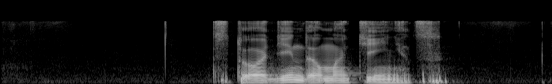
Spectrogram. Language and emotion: Russian, sad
